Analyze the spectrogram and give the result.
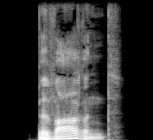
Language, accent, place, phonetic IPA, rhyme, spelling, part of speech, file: German, Germany, Berlin, [bəˈvaːʁənt], -aːʁənt, bewahrend, verb, De-bewahrend.ogg
- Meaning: present participle of bewahren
